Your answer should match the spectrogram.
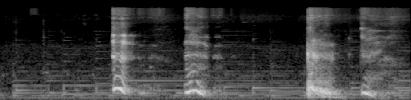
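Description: A person coughing four times in two pairs, each cough a sharp burst with a falling voiced tail, over a karaoke backing track; typical of a throat with phlegm stuck in it.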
